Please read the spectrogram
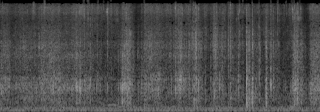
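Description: Peanuts and their papery husks rustling and rattling as they are shaken and sifted in a woven bamboo tray to winnow the shells off. The rattling is irregular, with a few sharper clicks about five seconds in.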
